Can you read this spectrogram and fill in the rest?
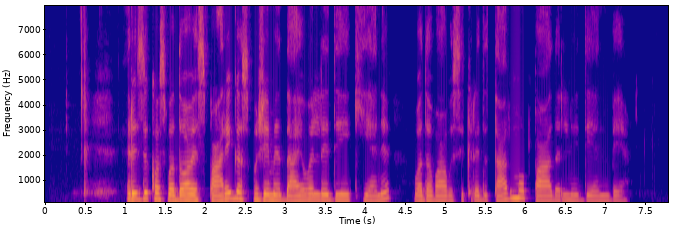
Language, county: Lithuanian, Vilnius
